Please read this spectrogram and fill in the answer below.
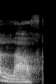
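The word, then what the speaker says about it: laughed: ना धीरे से हंसी लाफ का लाफ्ट हो गया तो इसे लाफ्ट पढ़ेंगे और कुछ नहीं पढ़ना है यूजी एच ई लिखा है सर और कुछ पढ़ना नहीं है फ उच्चारण होगा धीरे से हंसी वी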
